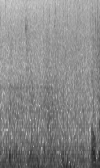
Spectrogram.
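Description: Heavy tropical downpour with a steady low rumble of thunder.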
